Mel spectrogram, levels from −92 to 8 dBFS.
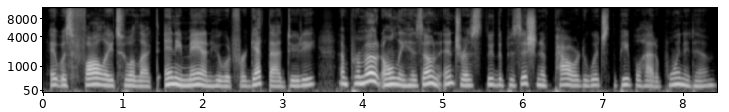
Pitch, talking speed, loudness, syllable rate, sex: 195 Hz, 215 wpm, -19 LUFS, 5.8 syllables/s, female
